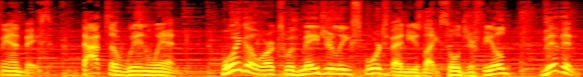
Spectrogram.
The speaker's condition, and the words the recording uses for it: No condition.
